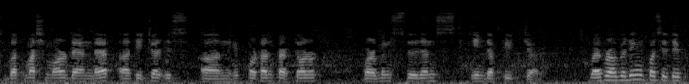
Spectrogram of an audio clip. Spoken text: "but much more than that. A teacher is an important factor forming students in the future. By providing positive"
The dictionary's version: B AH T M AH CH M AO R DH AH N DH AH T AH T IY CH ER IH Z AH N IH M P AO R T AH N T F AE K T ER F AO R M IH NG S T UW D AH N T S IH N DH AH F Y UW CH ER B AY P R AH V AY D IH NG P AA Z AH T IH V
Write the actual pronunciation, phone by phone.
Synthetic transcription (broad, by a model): B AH T M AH CH M AO R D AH N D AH T AH T IY CH ER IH S AH N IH M P AO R T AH N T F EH K T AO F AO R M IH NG S T UW D AH N T S IH N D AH F Y UW CH ER B AY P R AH B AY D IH NG P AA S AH T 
